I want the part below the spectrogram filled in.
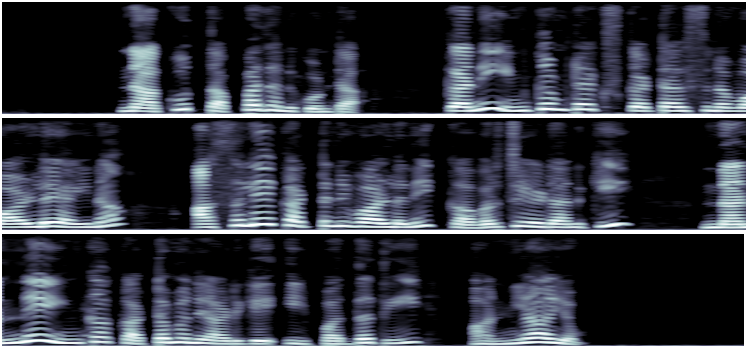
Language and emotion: Telugu, disgusted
